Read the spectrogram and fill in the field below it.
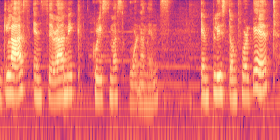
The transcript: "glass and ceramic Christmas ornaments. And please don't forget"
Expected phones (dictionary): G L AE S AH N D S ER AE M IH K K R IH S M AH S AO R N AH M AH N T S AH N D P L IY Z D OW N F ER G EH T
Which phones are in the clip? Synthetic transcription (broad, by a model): G L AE S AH N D S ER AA M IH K K R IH S M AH S AO R N AH M AH N T S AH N P L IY S D OW N F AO G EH T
